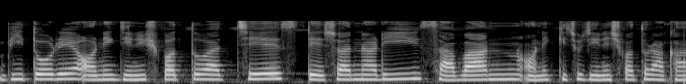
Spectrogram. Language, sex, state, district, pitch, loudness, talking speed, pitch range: Bengali, female, West Bengal, Paschim Medinipur, 225 Hz, -16 LUFS, 85 wpm, 215-240 Hz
